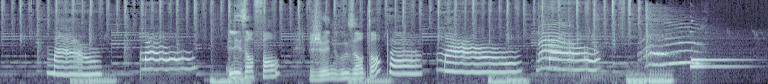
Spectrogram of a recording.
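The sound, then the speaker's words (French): Several people imitate cats with a series of drawn-out, wavering meows while hollowing their backs in a cat-pose stretch, loud over a steady thumping beat, with an adult briefly speaking between them. “Puis on creuse son dos. Miaou miaou.”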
